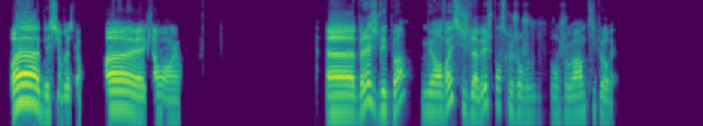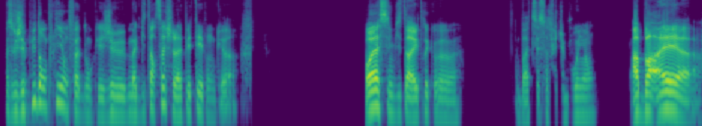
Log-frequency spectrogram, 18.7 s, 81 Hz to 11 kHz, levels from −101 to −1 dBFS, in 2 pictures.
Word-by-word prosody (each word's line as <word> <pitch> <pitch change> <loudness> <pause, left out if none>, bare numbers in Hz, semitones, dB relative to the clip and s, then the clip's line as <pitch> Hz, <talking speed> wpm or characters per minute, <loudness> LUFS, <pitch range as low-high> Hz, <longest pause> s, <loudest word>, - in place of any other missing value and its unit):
Ouais, - - +5
ouais, 200 - +11 0.2
ouais, 175 - +3
bien 135 -1 -10
sûr, 130 - -5
bien 130 0 -9
sûr. - - -13 0.3
Ouais, 155 - +7
ouais, 160 -4 +4
ouais, 130 - -5
clairement, 125 -3 -7
ouais. 115 - -13 1.9
Heu, 135 0 +5
bah, - - -4
là 220 - +2
je 170 -8 -8
l'ai 155 -1 -6
pas. 150 - -6
Mais 145 0 -15
en 145 0 -2
vrai 165 +10 -4
si 170 -9 -8
je 140 - -14
l'avais, - - -3
je - - -13
pense 180 -1 -14
que 150 - -15
j'en 140 0 -13
jou 125 0 -18 0.3
j'en 130 -1 -20
jouerais 130 +1 -13
un 140 - -7
petit 160 - -21
peu, - - -14
ouais. - - -15 1.3
Parce 140 - -13
que 145 - -9
j'ai 155 +2 -6
plus 210 +7 -14
d'ampli 195 0 -10
en 165 - -12
fait 140 -3 -11
donc 125 -1 -23
et 125 - -14
je 130 0 -12
ma 130 0 -12
guitare 140 +3 -11
sèche 190 -2 -8
elle - - -5
a 125 - -8
pété 140 +1 -12
donc 120 -2 -24
heu - - -16 1.8
Ouais 170 +1 +5
c'est 150 -3 -5
une - - -19
guitare 130 -2 -3
électrique, 125 +3 -7
ouais, - - -15
ouais, 115 -1 -14
ouais. 110 - -22 0.8
Bah - - -16
tu - - -15
sais, - - -15
ça - - -13
fait - - -20
du 120 - -19
bruit, 125 +1 -18
hein. 125 +1 -18 0.5
Ah - - +3
bah, 155 - +3
hé 155 -3 +4
heu, 105 -5 -4
140 Hz, 235 wpm, -18 LUFS, 125-155 Hz, 1.9 s, ouais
